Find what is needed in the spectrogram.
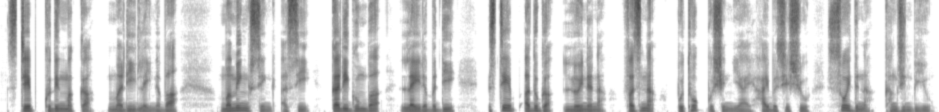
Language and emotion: Manipuri, neutral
